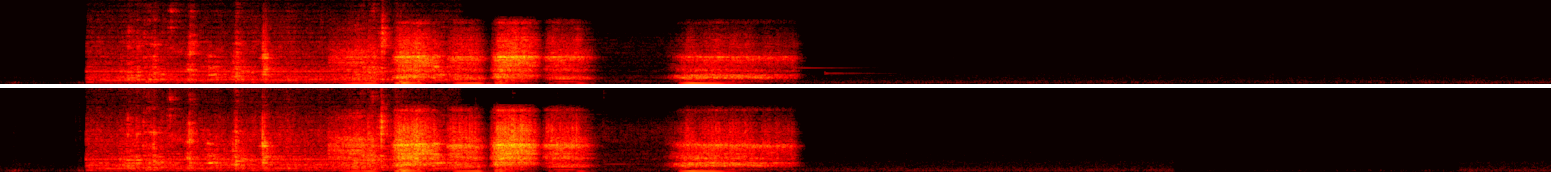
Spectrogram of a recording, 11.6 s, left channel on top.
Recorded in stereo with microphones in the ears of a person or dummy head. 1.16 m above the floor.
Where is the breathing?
60° right (ahead or behind), 0.8 m.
